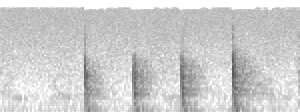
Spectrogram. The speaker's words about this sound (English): Jesus is standing at the door and knocking.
